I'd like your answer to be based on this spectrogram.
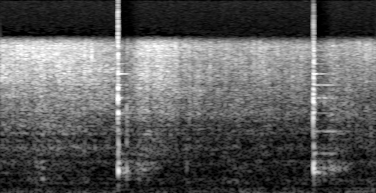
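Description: Black masala spice paste sautéing in a pan, a steady close sizzle with two sharp clinks of a spoon against the pan.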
